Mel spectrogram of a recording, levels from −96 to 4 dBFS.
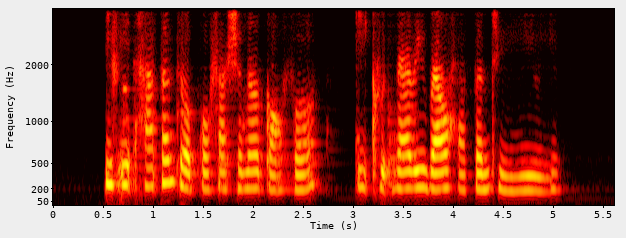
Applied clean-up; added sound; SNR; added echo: neural mask model DeepFilterNet 3.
